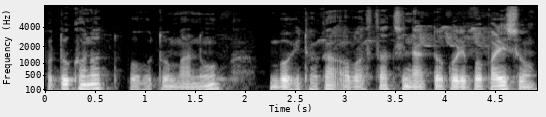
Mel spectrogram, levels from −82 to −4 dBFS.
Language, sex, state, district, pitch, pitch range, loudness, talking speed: Assamese, male, Assam, Sonitpur, 95 Hz, 85-105 Hz, -19 LUFS, 120 wpm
